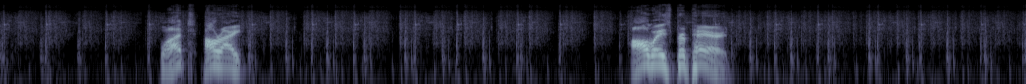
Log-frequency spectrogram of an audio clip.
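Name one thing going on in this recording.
Many soldiers' feet tramp in quick, soft steps.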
